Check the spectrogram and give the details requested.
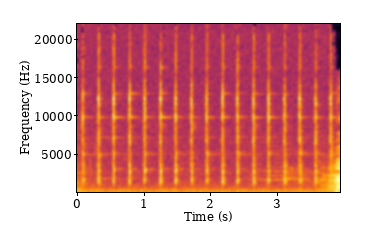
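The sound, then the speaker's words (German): A mechanical kitchen timer ticks steadily, about four crisp clicks per second in an even rhythm, its small wheel swinging left and right, with no voices over it. “Man hört die Mechanik dahinter. Diese, dieses kleine Rädchen geht nach links und geht nach rechts.”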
